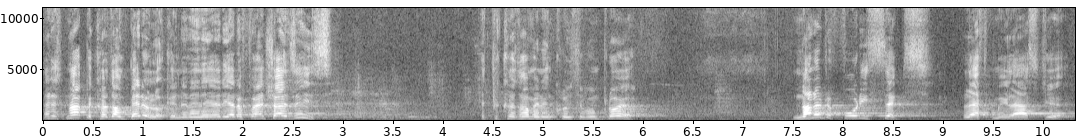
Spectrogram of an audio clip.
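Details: Deaf man who cannot hear a passing bus, only feel it; the finding is deaf speech.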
